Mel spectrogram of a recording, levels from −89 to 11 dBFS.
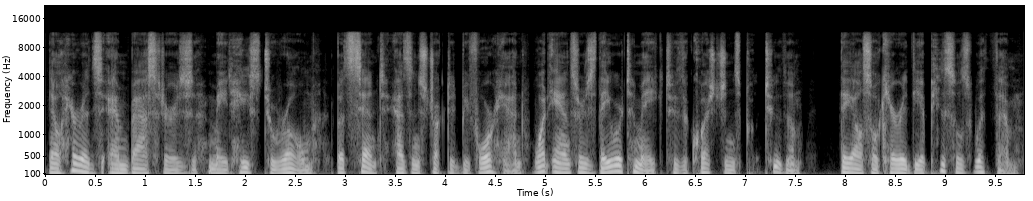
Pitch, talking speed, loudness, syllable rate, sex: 100 Hz, 190 wpm, -18 LUFS, 5.4 syllables/s, male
